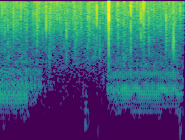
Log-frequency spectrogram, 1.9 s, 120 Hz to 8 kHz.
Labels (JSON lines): {"label": "biophony, croak", "recorder": "SoundTrap 500"}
